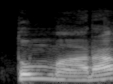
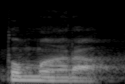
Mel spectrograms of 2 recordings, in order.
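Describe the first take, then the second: First: The first syllable is stressed and lengthened. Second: The first syllable is light and unstressed. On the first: The speaker calls it wrong. "उच्चारण में बल होने की वजह से" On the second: The speaker calls it right. "लघु करेंगे"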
